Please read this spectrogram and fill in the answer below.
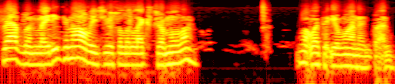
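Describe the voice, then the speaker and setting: A woman's voice: deep voice, normal speed. Tough boozy female fortune teller, American accent, curt, slangy, 1940s radio drama, dull sound. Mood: boastful. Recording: dull restored old radio recording.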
